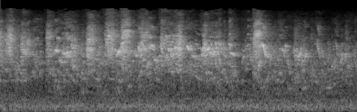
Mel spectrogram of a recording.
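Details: Budgerigar pairs crossing in breeding season make quick high chirps and squeaks in uneven bursts, roughly two per second, a soft twittering chatter with no other clear sounds.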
